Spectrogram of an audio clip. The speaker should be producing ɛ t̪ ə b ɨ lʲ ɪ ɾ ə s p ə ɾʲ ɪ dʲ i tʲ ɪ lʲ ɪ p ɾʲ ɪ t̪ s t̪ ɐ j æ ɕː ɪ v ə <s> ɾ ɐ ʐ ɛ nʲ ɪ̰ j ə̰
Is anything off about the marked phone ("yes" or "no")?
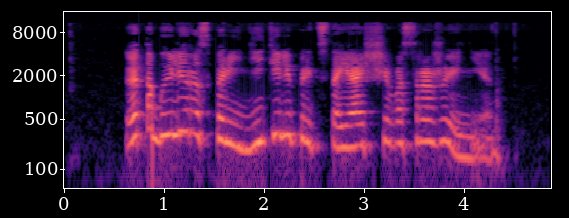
no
